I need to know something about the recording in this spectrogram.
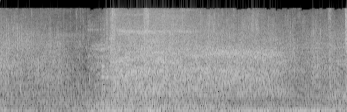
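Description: Flesh bursts apart with a wet splatter.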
